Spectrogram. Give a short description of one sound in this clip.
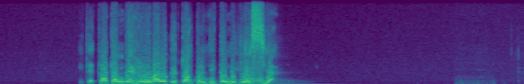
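A man speaks with emphasis into a microphone, heard through loudspeakers in an echoing hall.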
